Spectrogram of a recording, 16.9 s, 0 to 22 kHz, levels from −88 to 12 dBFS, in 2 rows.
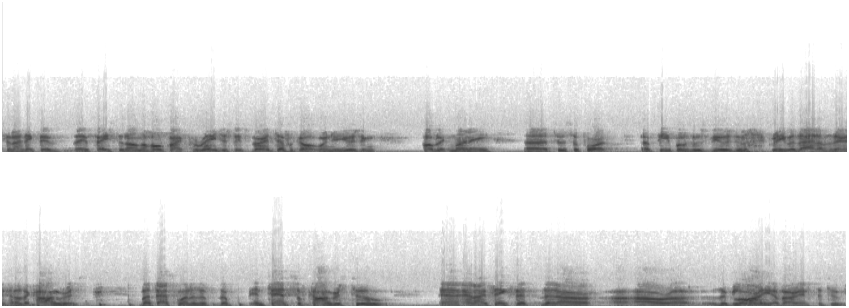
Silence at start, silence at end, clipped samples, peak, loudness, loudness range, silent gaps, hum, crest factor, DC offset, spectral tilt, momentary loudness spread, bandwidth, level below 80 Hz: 0 s; 0 s; under 0.1%; -4 dBFS; -18 LUFS; 2 LU; none; none; 14 dB; 0.3%; -7 dB/octave; 7 LU; 10.5 kHz; -50 dBFS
